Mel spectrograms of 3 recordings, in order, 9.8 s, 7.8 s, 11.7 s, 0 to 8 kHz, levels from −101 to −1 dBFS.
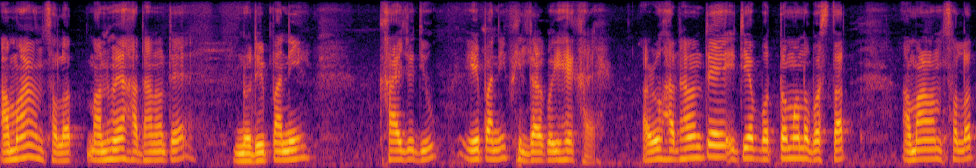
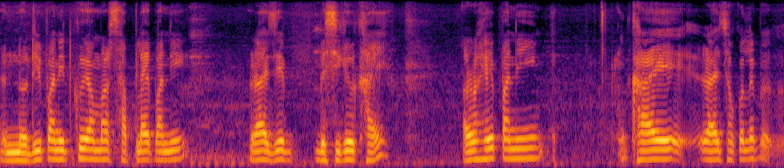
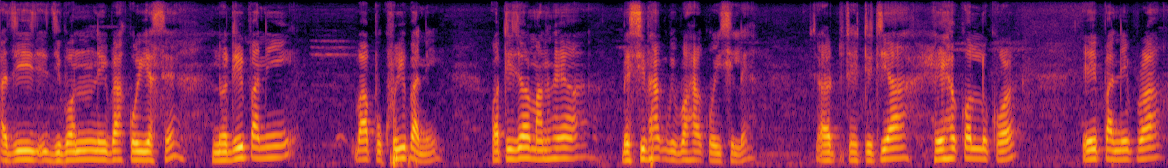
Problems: none marked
